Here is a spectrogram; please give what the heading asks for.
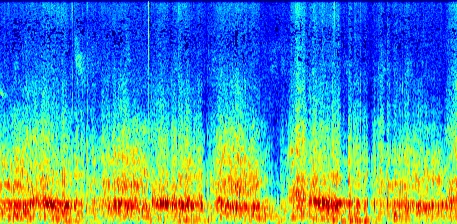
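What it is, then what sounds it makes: Foam microphone windscreen being scratched. Fingertips scratch and squeeze a dark grey foam windscreen on a microphone, making a dense, continuous rumbling crackle that sits low and muffled with no bright content. The scraping swells and eases in waves throughout, with brief dips near the middle.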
